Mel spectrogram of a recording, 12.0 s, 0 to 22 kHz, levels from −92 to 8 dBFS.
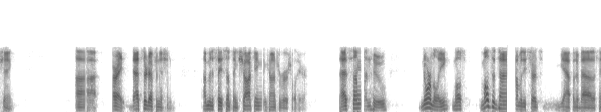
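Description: Throughout, the speech carries heavy G.723.1 codec damage. The band runs from 150 Hz to 3.5 kHz, and the coarse, slow coding, consistent with about 6 kbit/s, leaves it muffled and hoarse with smeared consonants. VoIP packet loss concealed by the speech codec occurs at 1.65–1.91 s before "all right that's their", at 5.18–5.32 s between "going to say something" and "controversial here", at 7.16–7.43 s, and at 10.07–10.36 s after "most most of the". The gaps are roughly 90, 90, 120 and 240 ms. In each, the decoder extends the last sound into a fading buzzy tone or coloured noise that is muted from the third lost frame, and the sound stays weak briefly afterwards.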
